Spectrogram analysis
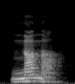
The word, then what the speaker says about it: nana: number six is roku number seven is nana similar to how you'd say the back end of the word banana uh the eighth player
